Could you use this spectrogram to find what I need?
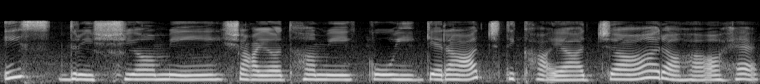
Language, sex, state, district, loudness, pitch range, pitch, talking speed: Hindi, female, Punjab, Fazilka, -13 LUFS, 220-235 Hz, 225 Hz, 85 wpm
